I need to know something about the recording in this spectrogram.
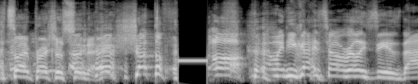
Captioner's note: beep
